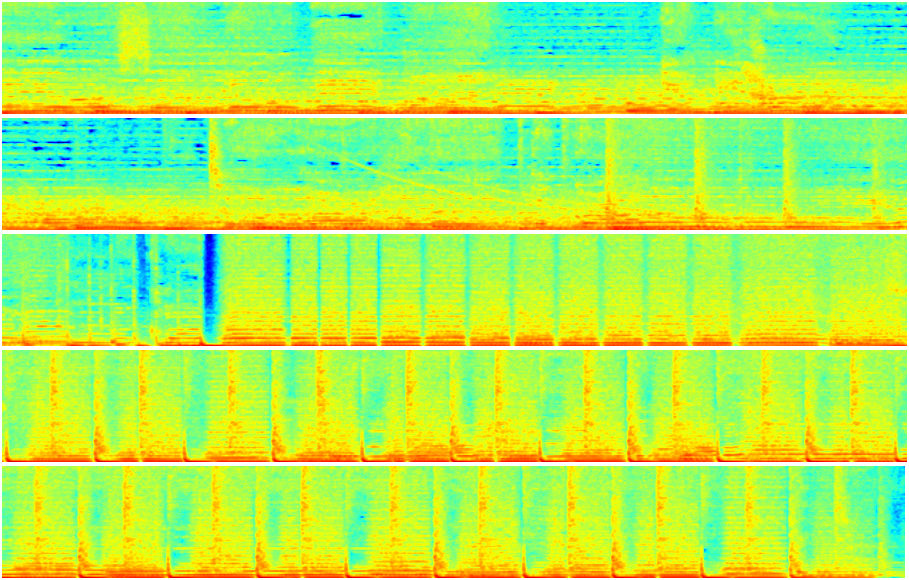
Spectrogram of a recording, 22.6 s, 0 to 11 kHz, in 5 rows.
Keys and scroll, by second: 3.3 ctrl+shift+].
